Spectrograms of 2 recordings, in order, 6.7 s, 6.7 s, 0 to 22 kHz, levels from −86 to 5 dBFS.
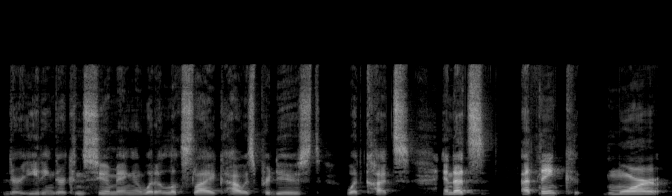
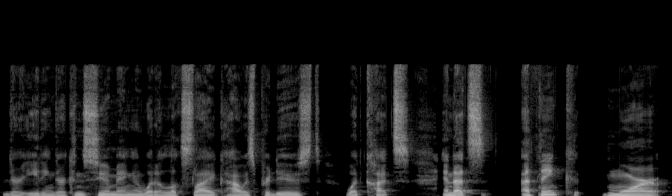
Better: second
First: thin; very; fading below 400 Hz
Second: none

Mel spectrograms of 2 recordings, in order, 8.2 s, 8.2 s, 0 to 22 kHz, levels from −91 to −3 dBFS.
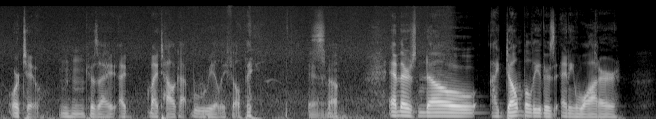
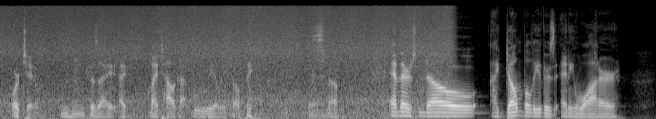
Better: first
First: hiss; faint; until 5.5 s; 25 dB below the speech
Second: hiss; loud; until 5.5 s; 10 dB below the speech

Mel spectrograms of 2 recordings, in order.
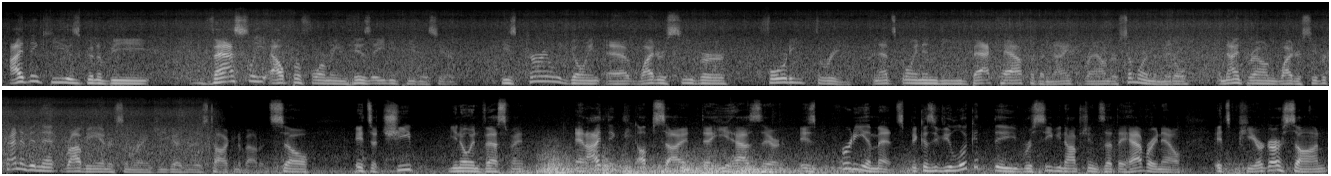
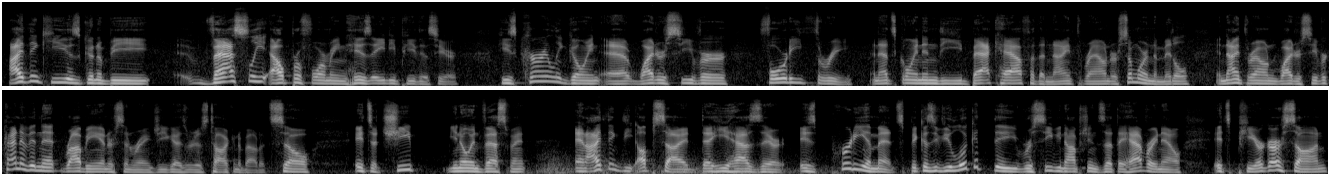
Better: second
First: rain or running water; loud; throughout; 5 dB below the speech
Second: rain or running water; faint; throughout; 30 dB below the speech

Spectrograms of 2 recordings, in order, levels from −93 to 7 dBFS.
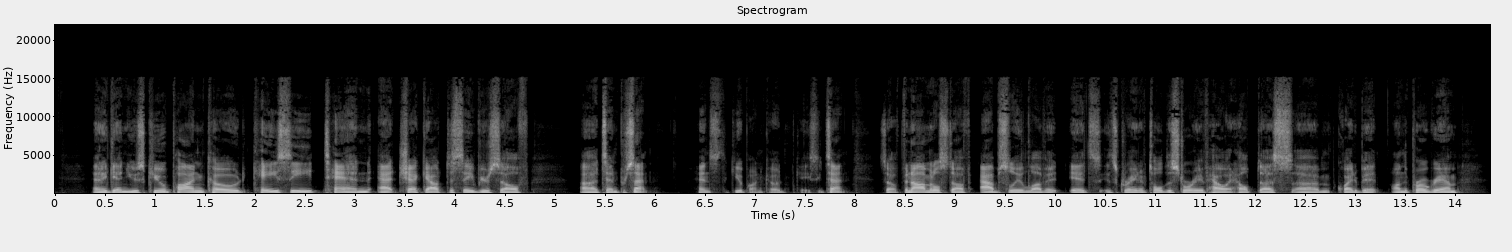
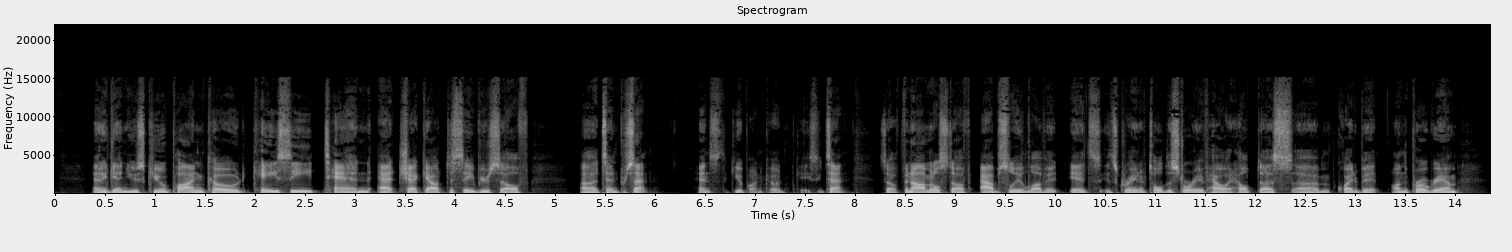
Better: neither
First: none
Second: none

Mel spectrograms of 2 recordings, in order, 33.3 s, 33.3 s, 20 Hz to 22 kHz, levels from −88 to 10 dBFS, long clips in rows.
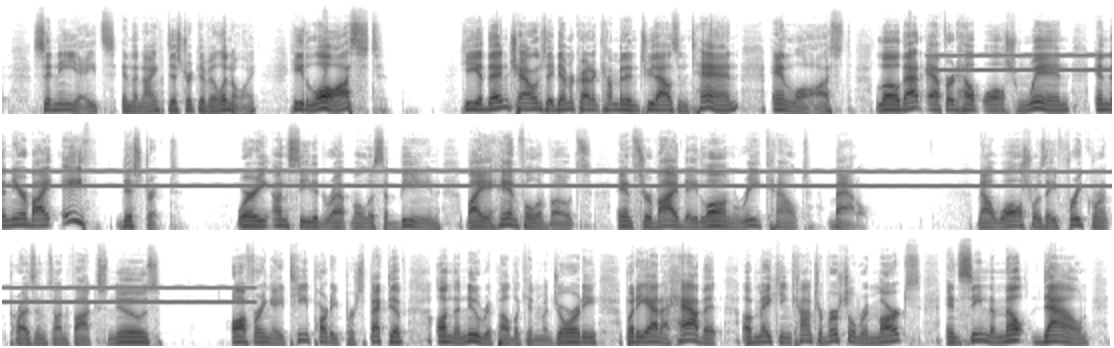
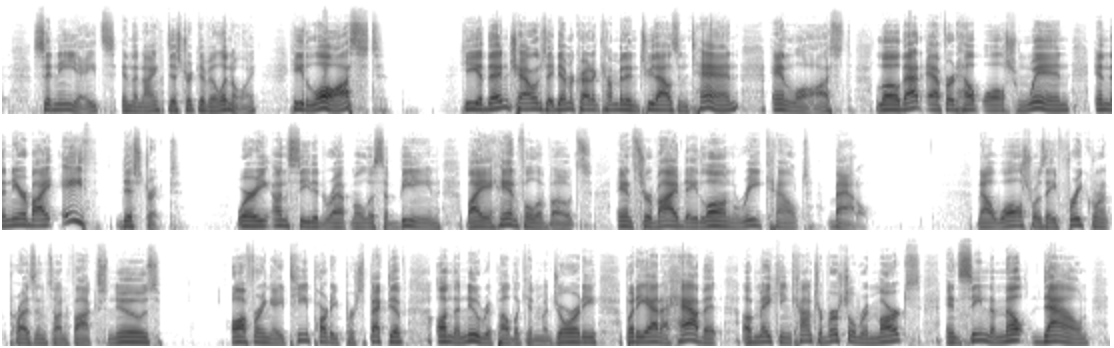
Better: second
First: high-pitched whine; loud; from 9 to 25 s; 2 kHz, 7 dB below the speech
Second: none

